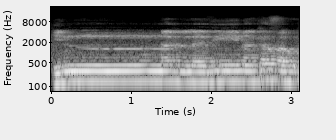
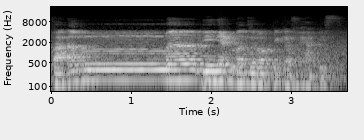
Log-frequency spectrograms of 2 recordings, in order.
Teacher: Dan kita pun ketika melihat prakteknya para pakar-pakar qari yang ada di Timur Tengah, mereka ketika mempraktekkan memang nun tasydid dan mim tasydid itu lebih lama dibandingkan pada saat dia nun ketemu fa, nun ketemu qaf, nun ketemu ba pada saat iqlab dan ikhfa.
